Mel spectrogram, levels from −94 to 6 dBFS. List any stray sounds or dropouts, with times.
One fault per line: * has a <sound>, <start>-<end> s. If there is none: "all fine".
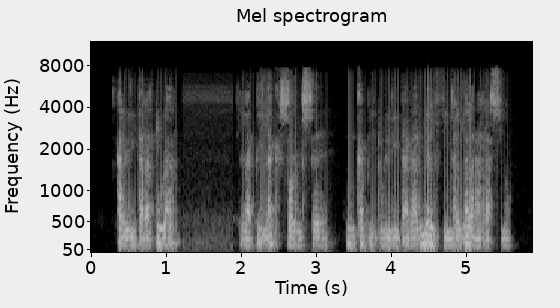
all fine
